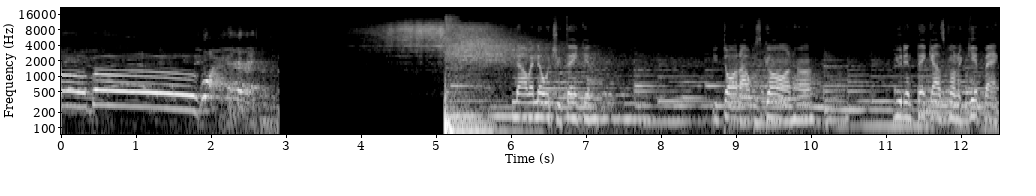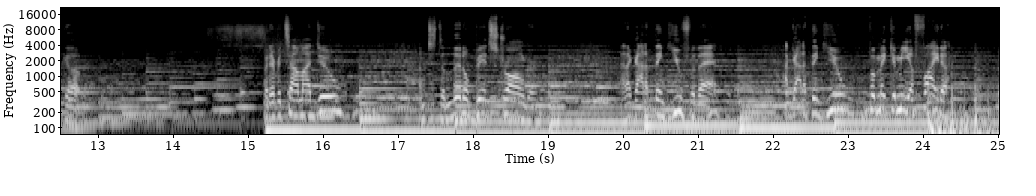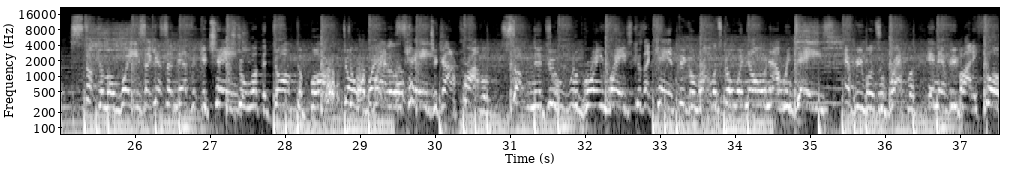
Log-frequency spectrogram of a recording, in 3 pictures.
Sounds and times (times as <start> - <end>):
Music: 3.8 - 37.5.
